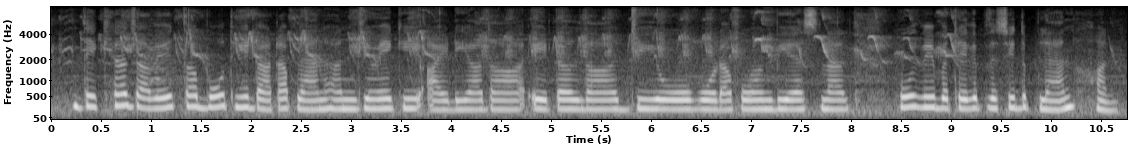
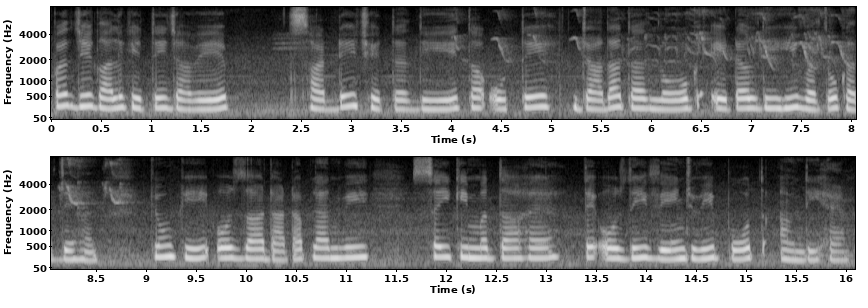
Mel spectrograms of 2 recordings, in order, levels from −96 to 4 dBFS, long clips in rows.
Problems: constant background noise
